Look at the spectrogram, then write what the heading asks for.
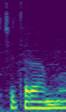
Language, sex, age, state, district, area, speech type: Kannada, male, 30-45, Karnataka, Vijayanagara, rural, spontaneous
